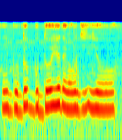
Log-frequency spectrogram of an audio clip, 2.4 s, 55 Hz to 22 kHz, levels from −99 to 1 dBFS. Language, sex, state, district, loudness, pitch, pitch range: Chakma, female, Tripura, Unakoti, -15 LUFS, 220 Hz, 215-230 Hz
